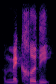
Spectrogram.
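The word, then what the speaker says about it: mercredi: we say uh Wednesday we call in French as mekhudi so it is not from your completely full mouth you have you have to use your inner vocal to pronounce that word so here if a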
